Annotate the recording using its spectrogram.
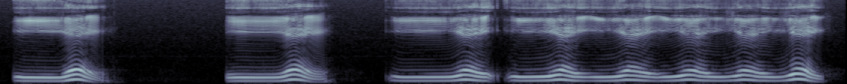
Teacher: the e sound naturally produces a y as it glides into the next vowel · When you pronounce the E and A sounds quickly side by side, they kind of slur into one sound.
